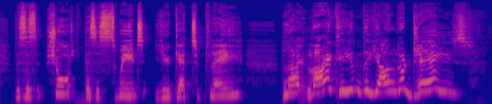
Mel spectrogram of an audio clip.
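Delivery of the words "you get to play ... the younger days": put-on old woman's voice, very high-pitched. Describing getting to play like in the younger days: old lady voice. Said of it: "That was my old lady voice".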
